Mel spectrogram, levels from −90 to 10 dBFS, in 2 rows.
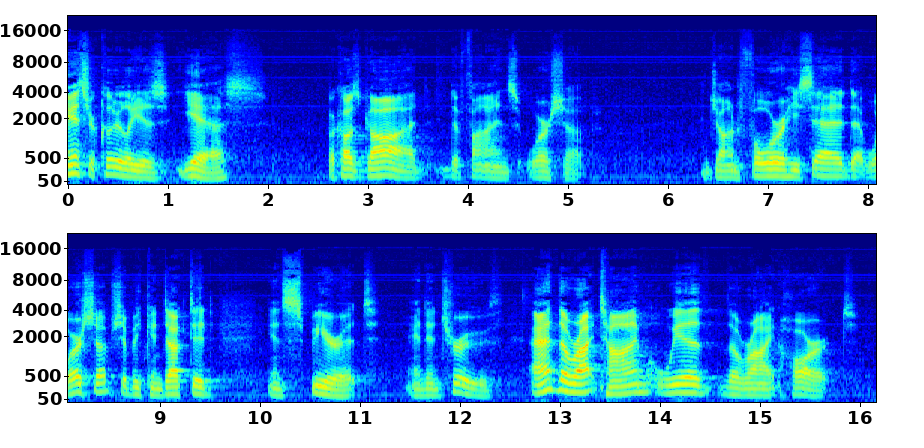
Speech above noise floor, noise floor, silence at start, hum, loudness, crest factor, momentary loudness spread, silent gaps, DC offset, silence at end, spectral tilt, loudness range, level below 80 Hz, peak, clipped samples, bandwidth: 33 dB; -60 dBFS; 0 s; none; -26 LUFS; 26 dB; 19 LU; none; under 0.1%; 0.25 s; -4 dB/octave; 9 LU; -70 dBFS; -2 dBFS; under 0.1%; 16.5 kHz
